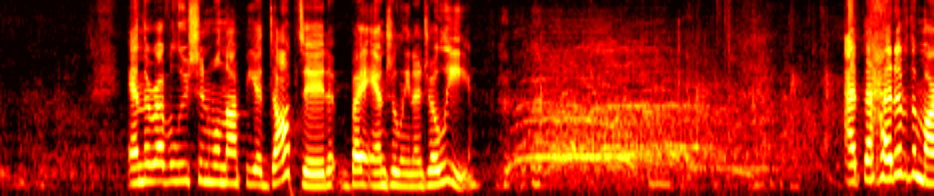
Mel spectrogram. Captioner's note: laughter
